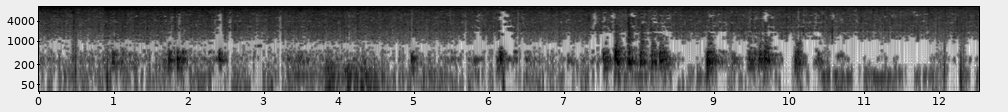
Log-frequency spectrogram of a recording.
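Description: Freshly chopped spinach sizzling in hot oil in a steel kadai, a steady hiss with a few faint ticks and knocks.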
